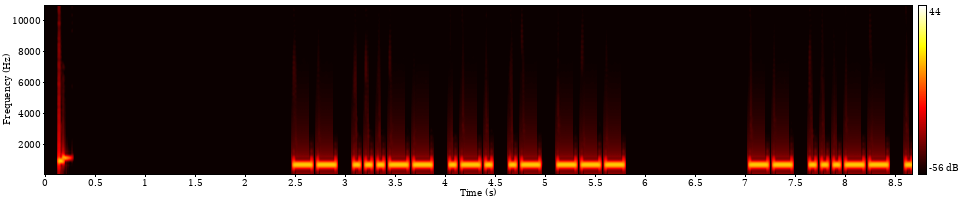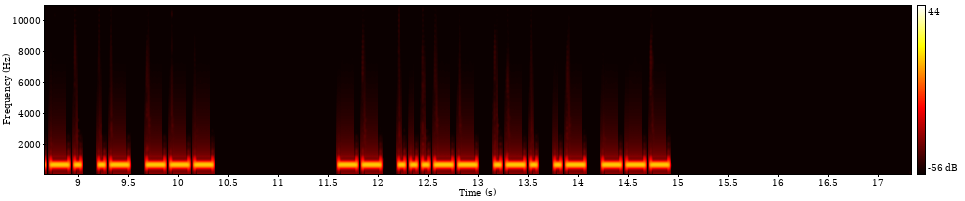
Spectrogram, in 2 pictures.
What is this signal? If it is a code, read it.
Morse code, heard as a keyed tone, about 20 wpm, 700 Hz. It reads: M3RAO M3RAO M3RAO
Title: DXCC-100 Call Signs - 5 Characters - Repeated 3x - 20wpm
